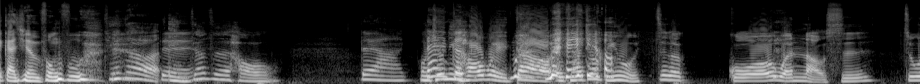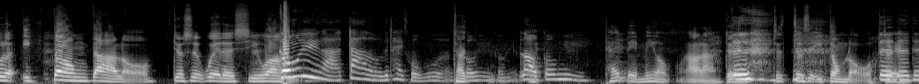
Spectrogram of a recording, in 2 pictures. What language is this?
Chinese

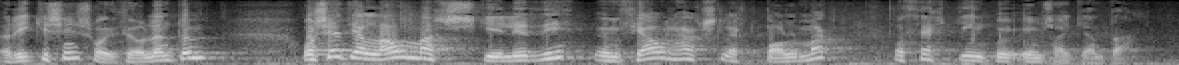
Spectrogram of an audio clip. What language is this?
Icelandic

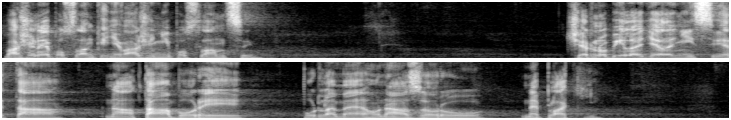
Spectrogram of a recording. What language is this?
Czech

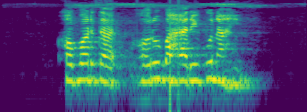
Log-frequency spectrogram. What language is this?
Odia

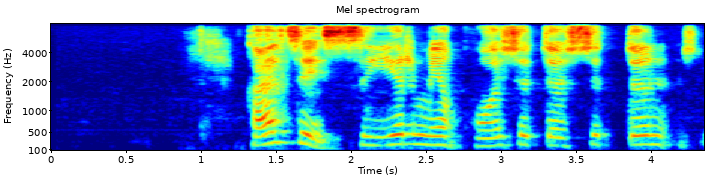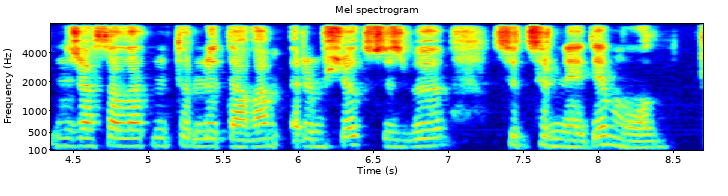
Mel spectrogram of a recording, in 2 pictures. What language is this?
Kazakh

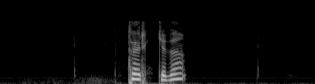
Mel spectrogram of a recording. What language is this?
Norwegian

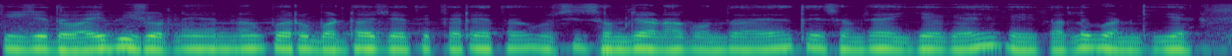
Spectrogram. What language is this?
Dogri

